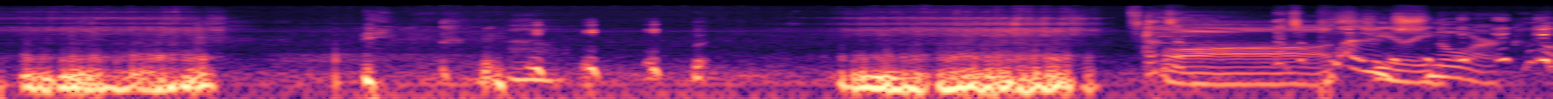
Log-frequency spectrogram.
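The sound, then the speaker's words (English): Loud sleep apnea snoring: two long, rough rasping snores separated by a quiet gap filled with soft breathy noises, ending in a strained, wheezy, gasping snort. “Listen, you know a sleep apnea snore when you hear it, and that was I know.”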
